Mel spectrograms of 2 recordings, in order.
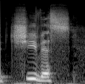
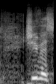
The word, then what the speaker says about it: Chivas: 2012, he was traded to Chivas, USA.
